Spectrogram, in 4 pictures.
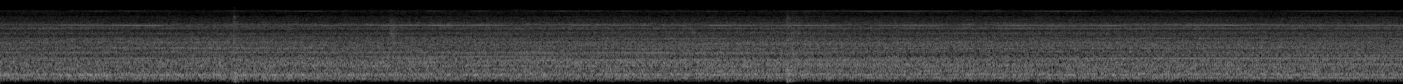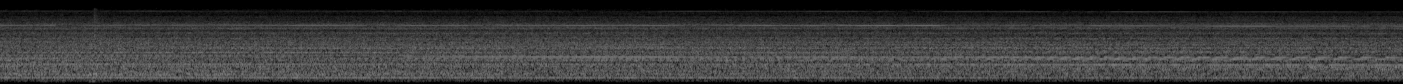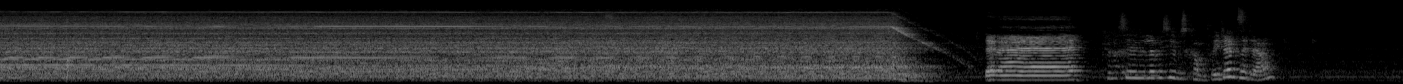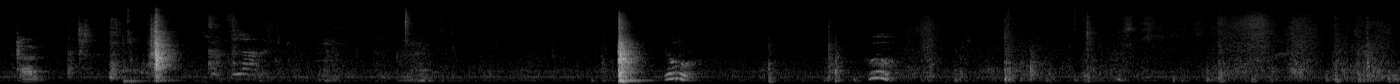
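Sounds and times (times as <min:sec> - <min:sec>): electric air pump running: 0:00.0 - 0:37.8.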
